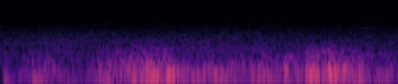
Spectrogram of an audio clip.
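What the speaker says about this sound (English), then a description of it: "It seems there's a storm coming." A thunderstorm rumbles in the Alan Wake video game, with low rolling thunder swelling twice over a bed of wind and rain noise, moderately quiet and distant.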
